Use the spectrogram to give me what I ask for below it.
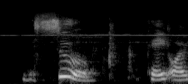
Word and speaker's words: Sioux: from the Midwest, and they are called the Sioux, okay, or Sioux. So this is a pronunciation since this is American French word.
